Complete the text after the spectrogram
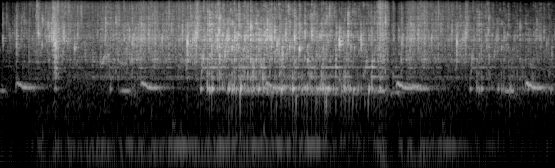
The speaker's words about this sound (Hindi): सू सू की आवाज आने लगती है। पानी आता भी है तो बेवक्त। मीठी नींद छोड़कर घर भर की बाल्टियां, बर्तन और घड़े भरते फिरो।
